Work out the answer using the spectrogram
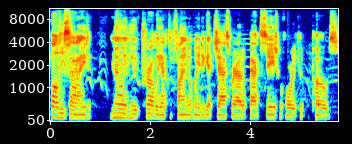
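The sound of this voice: The pace is fairly quick, with little pitch movement. Its tone is fairly bright.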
